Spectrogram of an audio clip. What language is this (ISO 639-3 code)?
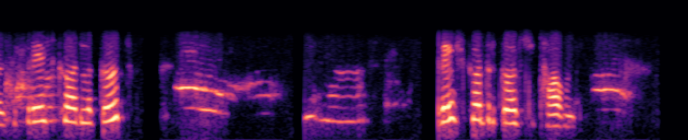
kas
